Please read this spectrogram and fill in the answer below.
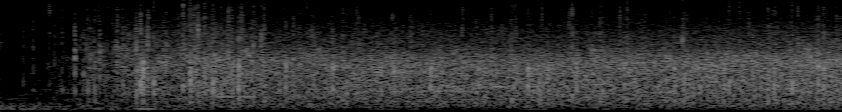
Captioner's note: audience applauds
